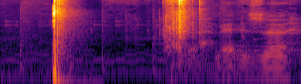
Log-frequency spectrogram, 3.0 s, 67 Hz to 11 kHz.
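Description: A Barra 1866 CO2 rifle with a rifled barrel fires a single sharp, close crack, then a short breathy release. A person speaks softly afterward.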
